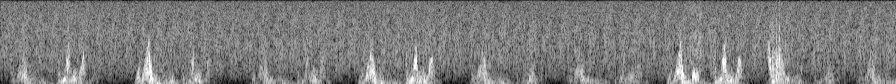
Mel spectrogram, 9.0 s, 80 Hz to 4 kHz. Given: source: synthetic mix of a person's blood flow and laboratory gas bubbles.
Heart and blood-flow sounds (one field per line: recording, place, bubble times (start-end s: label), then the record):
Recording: Doppler ultrasound of blood flow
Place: precordium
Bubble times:
6.88-7.02 s: bubbles
7.63-8.05 s: bubbles
From the record:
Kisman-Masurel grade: 113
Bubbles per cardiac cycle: 1 to 2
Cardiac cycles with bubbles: 1 to 10%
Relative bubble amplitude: loud (0.450 to 0.775)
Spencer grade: 1 (occasional bubble signal discernible with the cardiac motion signal, with majority of cardiac periods free of bubbles)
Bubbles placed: only in the low amplitude regions of the cardiac cycle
